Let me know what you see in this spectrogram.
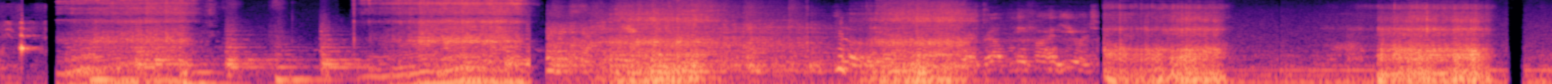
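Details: Father snoring with a newborn baby nearby: loud, rough snoring breaths over background music, with a few infant-like sounds mixed in.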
